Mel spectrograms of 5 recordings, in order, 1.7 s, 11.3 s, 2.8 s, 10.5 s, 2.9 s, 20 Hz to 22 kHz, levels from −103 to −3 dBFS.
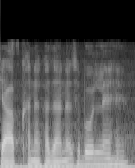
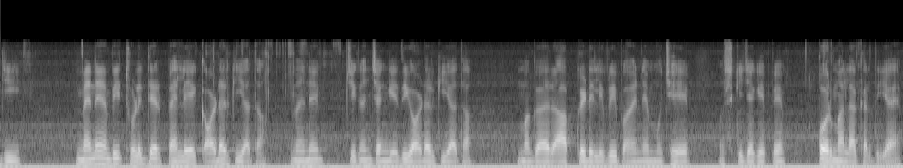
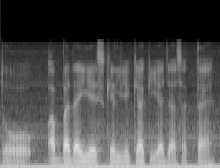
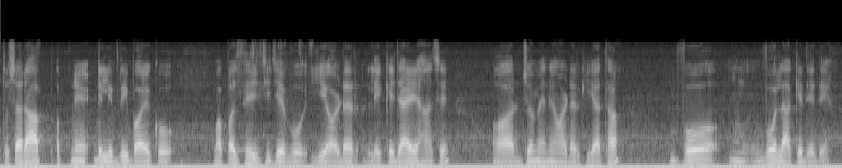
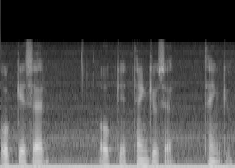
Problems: none marked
